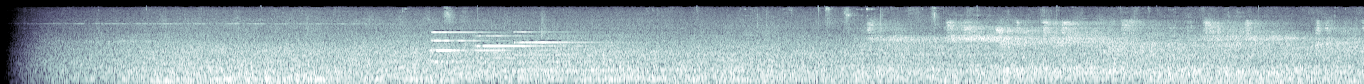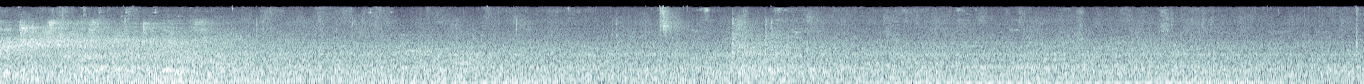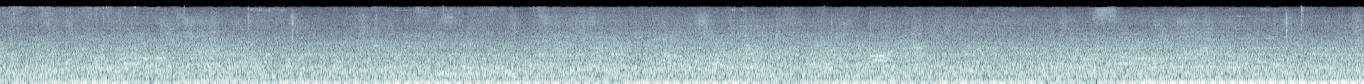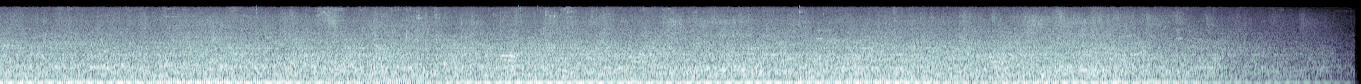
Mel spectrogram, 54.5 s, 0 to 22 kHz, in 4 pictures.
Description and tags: London Paddington Station concourse mid-morning
This was recorded at London Paddington station on 6th September 2012 at around 11 a.m. I needed general station ambience sound to use in a play about an over-night railway journey from West Wales to Paddington. This is an excerpt of one of the pieces I recorded and used.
